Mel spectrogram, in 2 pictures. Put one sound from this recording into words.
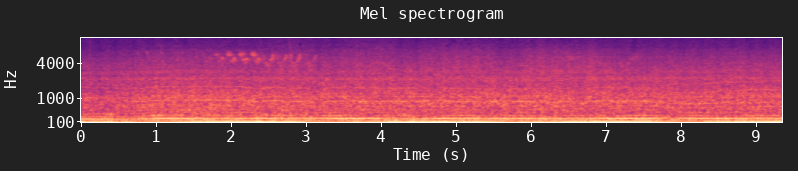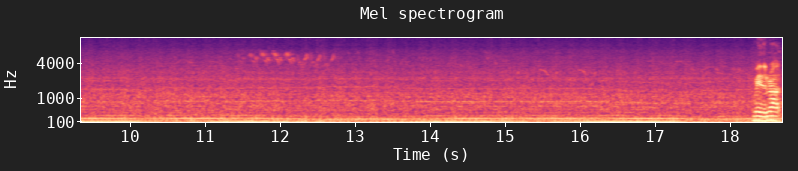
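A mower engine hums steadily.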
